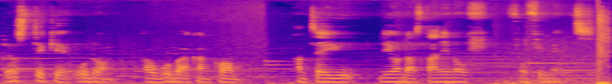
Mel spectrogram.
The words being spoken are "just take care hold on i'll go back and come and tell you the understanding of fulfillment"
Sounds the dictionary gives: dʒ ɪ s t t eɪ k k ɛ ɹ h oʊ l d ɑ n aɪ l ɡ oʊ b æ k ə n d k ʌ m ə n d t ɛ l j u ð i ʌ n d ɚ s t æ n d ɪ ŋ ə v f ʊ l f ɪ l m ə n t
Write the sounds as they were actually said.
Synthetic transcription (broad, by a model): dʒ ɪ s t t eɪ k k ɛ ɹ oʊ d ɑ n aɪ w ɡ oʊ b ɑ k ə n k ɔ m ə n t ɛ l j u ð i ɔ n d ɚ s t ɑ n d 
